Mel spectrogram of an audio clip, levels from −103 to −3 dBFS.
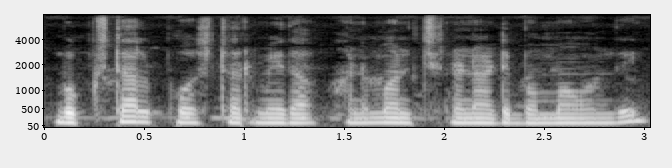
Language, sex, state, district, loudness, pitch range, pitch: Telugu, male, Telangana, Mahabubabad, -19 LUFS, 120-130 Hz, 125 Hz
